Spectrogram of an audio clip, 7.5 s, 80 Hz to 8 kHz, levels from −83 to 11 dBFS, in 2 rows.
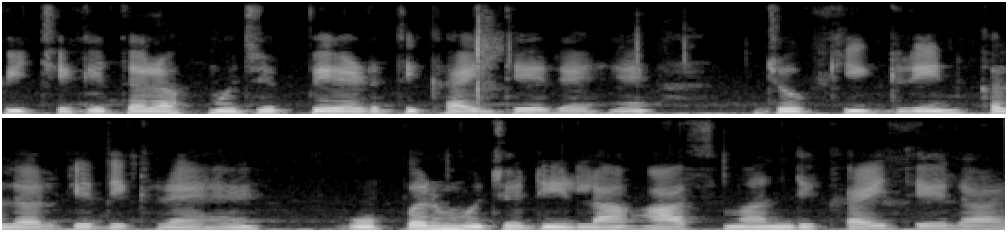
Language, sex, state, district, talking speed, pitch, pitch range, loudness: Hindi, female, Uttar Pradesh, Jyotiba Phule Nagar, 190 wpm, 175 Hz, 160-180 Hz, -16 LUFS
